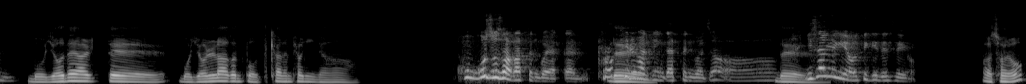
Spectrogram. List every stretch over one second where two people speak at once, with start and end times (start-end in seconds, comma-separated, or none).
none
